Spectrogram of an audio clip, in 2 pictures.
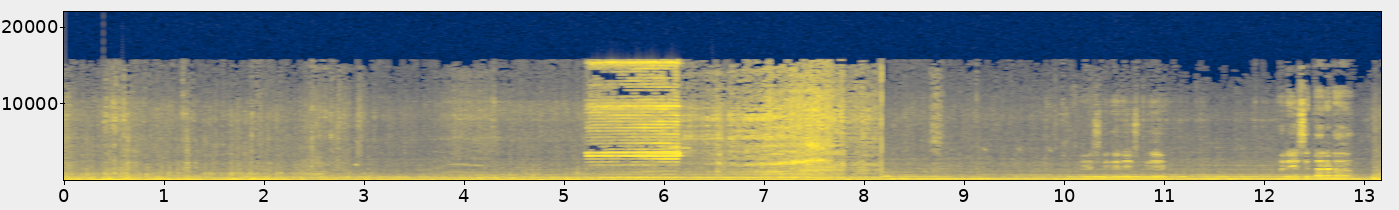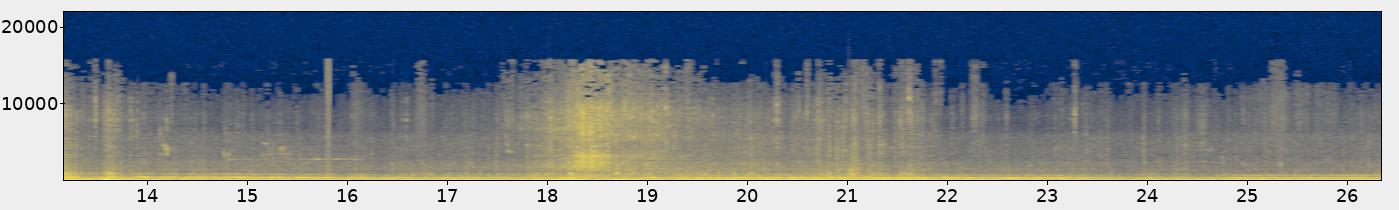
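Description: Road noise and a car engine rumble from inside a moving car on a rough road.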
